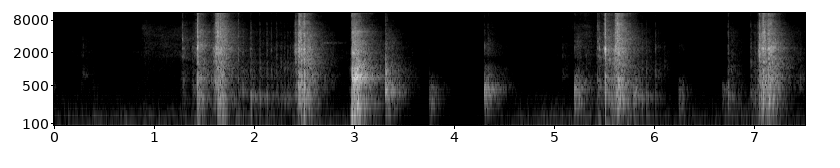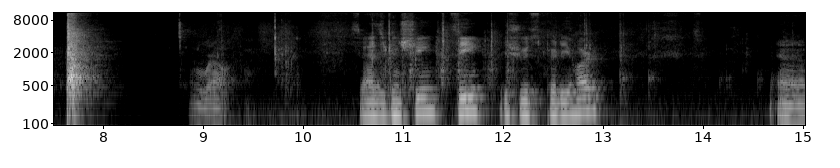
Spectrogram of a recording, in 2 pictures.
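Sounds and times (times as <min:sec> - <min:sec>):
toy blaster plastic clacks and shots: 0:01.3 - 0:03.5, 0:05.4 - 0:06.1, 0:06.8 - 0:08.2.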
